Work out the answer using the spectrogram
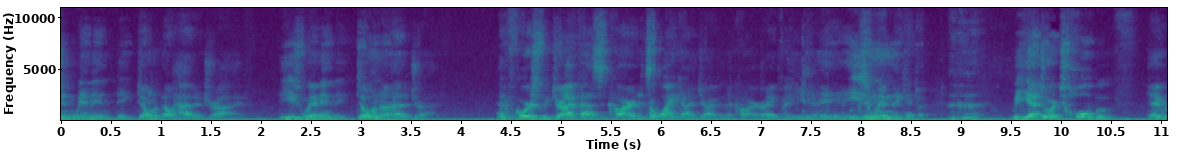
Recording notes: Giving a journalism talk at the Covington. Asked to speak to a group of senior citizens at the Covington in Southern California. The chat was recorded.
